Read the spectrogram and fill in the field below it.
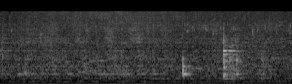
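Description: Ginger, garlic and chili paste with asafoetida and cumin sizzles in oil in a pan, a soft steady frying hiss with a couple of brief stirring clatters.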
